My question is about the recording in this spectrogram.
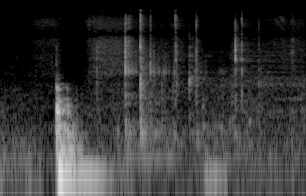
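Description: A dull thump about half a second in, then a quick run of light clicks and taps as a metal-gripped Pentel Orenz AT mechanical pencil is handled and set down among other pens on a cutting mat.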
